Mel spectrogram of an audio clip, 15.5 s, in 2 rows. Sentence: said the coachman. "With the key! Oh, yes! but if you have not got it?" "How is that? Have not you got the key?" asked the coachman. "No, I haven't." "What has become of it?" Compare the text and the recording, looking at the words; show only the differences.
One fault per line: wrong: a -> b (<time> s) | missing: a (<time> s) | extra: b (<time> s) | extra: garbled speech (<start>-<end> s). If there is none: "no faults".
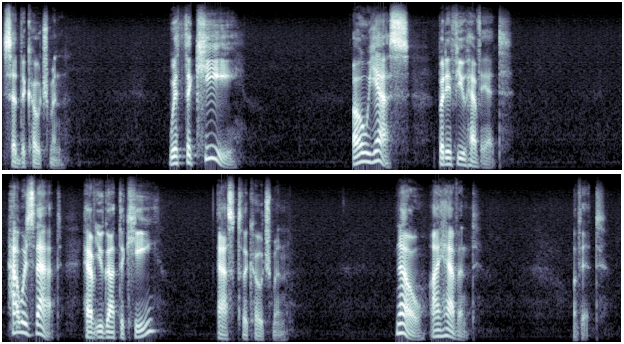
missing: not got (6.0 s)
missing: not (8.9 s)
missing: What has become (13.7 s)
